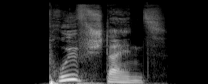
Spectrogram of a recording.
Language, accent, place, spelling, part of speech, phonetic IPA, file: German, Germany, Berlin, Prüfsteins, noun, [ˈpʁyːfˌʃtaɪ̯ns], De-Prüfsteins.ogg
- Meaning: genitive singular of Prüfstein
